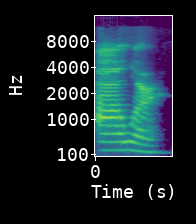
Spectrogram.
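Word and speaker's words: hour: warna huruf a hanya itu tidak ada Jadi dibacanya our jadi karena bunyinya vokal maka menggunakan article on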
